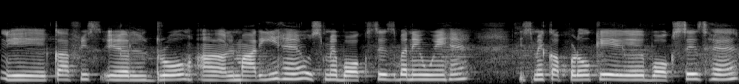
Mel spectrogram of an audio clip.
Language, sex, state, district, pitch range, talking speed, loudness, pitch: Hindi, female, Chandigarh, Chandigarh, 205-235 Hz, 130 wpm, -13 LUFS, 220 Hz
